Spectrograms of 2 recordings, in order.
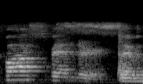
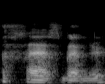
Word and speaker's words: Fassbender: I didn't know they had water bottles in fucking It's Fassbender. 17th century Spain. Pronounced Foss. Are we getting to that again? Yeah. Bethesda, fucking Fast. Fastbender.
